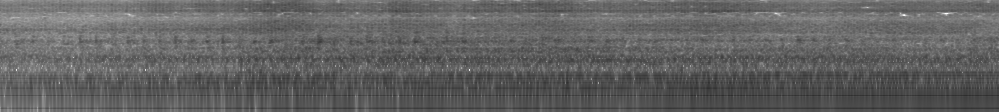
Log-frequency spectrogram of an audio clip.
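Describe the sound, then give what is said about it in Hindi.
A tractor engine runs slowly, giving a deep, steady chugging drone that swells a little after the first second and then holds level. “ये देखे किसान भाइयों पिछला tractor बिल्कुल slow है”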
